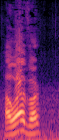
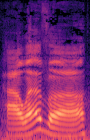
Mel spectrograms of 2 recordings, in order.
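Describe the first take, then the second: First: It is said in the speaker's plain voice. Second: It is said in a Southern Jewish lady voice.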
